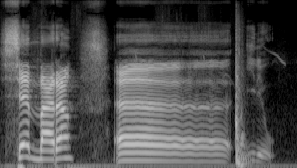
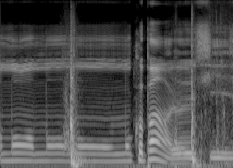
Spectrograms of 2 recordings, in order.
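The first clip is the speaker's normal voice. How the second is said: normal talking voice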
